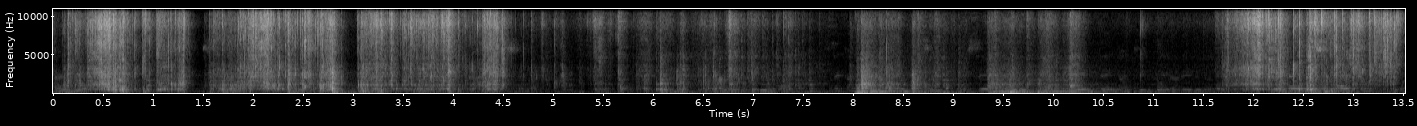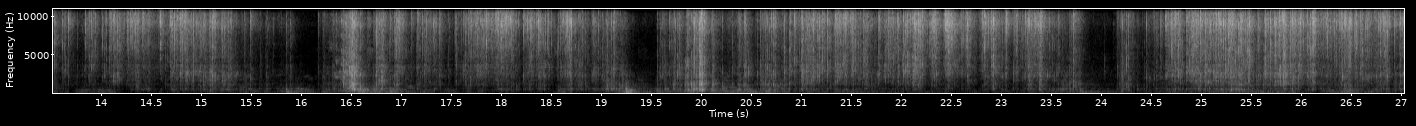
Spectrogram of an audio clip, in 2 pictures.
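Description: Foil packs crinkle and rustle as they are handled up close.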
